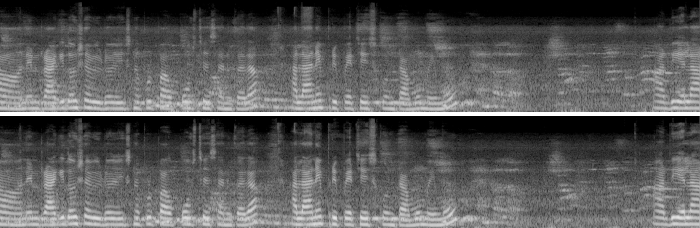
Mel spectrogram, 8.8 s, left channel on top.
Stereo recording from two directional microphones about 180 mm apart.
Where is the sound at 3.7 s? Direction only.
20° right (ahead or behind).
